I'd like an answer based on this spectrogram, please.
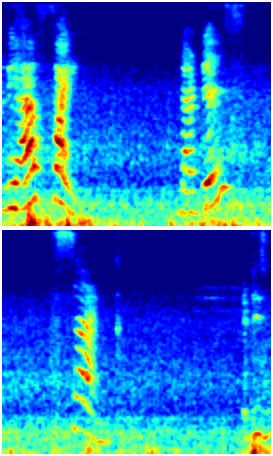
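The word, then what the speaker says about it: cinq: That is sank. It is not sink. It is sank.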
